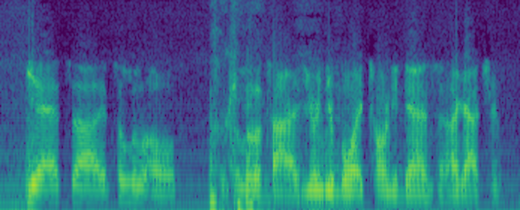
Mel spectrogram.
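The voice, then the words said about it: New York accent. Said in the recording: “people always bringing up your accent ... Everybody has something to say about my accent. ... are you from Queens or Brooklyn, or are you from Long Island?”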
